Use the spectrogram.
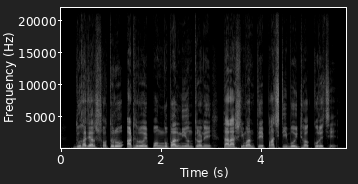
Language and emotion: Bengali, neutral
